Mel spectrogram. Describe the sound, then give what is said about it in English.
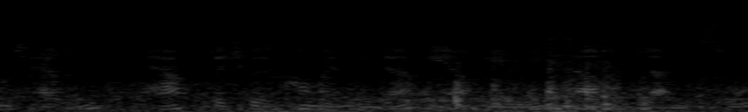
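A steady, low rumble of a small two-car train rolling along the rails, with indistinct voices talking over the continuous mechanical noise. “I'm kind of surprised how small this train is. It's like a little two-car train.”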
